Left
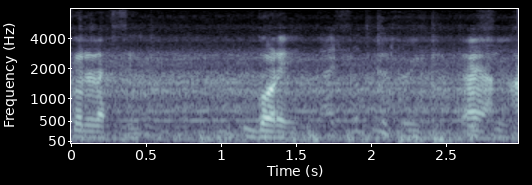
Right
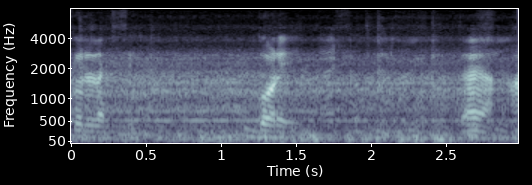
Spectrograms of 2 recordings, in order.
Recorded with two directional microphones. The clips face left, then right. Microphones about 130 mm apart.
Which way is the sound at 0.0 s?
35° left (ahead or behind).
